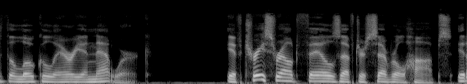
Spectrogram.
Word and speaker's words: tracert: Another important tool is spelled t r a c e r t but pronounced traceroute.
